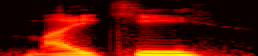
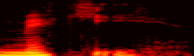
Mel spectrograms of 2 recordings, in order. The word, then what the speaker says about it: Mikey: you say her name Mikey yes I always thought it was Mickey well the way it's the way it's written phonetically it should be Mickey but but it's Mikey yeah it's even worse Right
